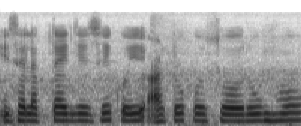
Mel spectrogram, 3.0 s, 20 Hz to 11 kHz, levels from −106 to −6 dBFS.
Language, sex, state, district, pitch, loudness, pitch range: Hindi, female, Uttar Pradesh, Ghazipur, 175 Hz, -22 LUFS, 170-180 Hz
